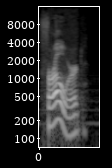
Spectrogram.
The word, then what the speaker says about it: froward: Plainly put, if you're going toward something, look at the way it's spelled, T-O-W-A-R-D, toward. You're going toward something. If you're going froward, you're going fro, to and fro. You're going from something, froward, toward, froward.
